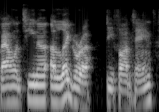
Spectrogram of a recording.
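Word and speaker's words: Valentina Allegra de Fontaine: Issue 6, which is that reveal of Valentina Allegra DeFontaine. Now I got the name right. I was saying it wrong in the last video.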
